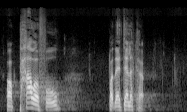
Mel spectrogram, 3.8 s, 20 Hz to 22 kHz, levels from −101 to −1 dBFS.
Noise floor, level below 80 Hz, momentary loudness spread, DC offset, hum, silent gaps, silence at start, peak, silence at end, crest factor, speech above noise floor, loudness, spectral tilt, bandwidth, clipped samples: -67 dBFS; -62 dBFS; 15 LU; under 0.1%; none; none; 0.15 s; -4 dBFS; 0.9 s; 18 dB; 47 dB; -21 LUFS; -5 dB/octave; 15.5 kHz; under 0.1%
